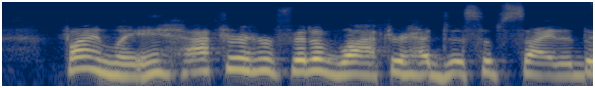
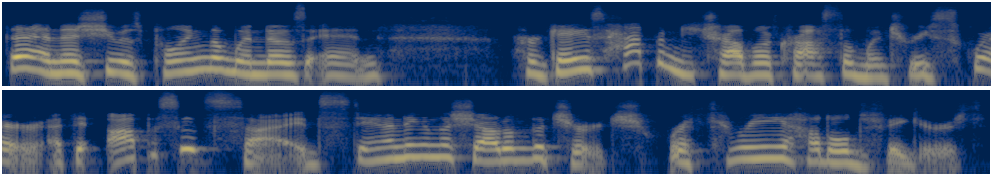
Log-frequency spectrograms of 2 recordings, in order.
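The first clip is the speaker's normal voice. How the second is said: plain reading voice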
